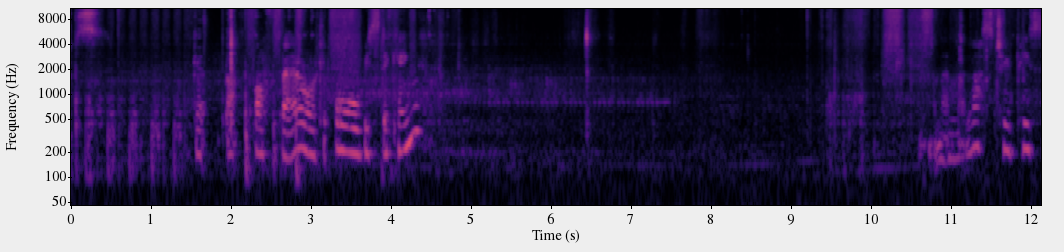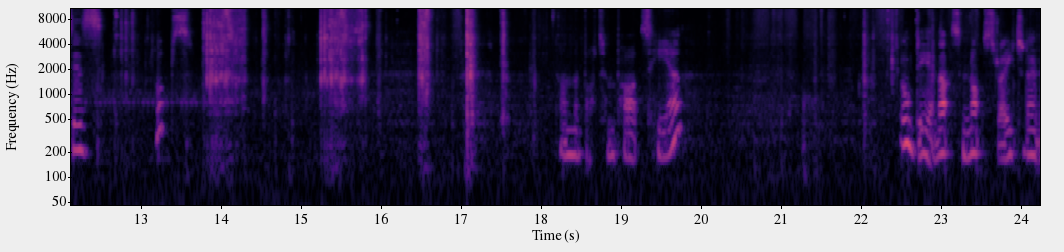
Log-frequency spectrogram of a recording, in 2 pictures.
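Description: Paper rustles and slides as hands handle it.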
